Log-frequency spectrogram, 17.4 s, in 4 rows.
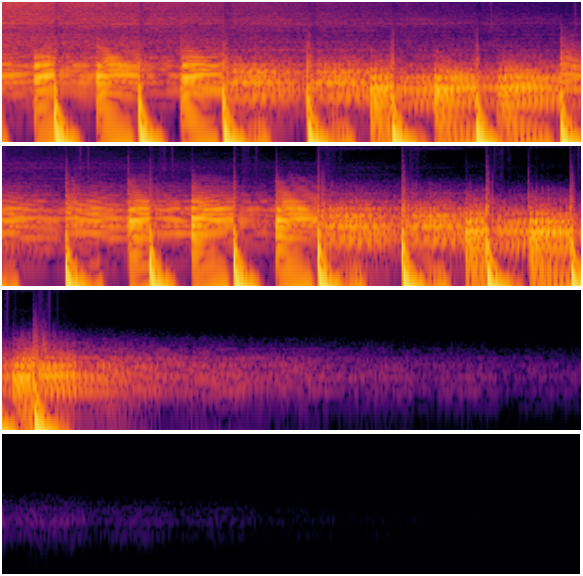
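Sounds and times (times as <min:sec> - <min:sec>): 
phonk music: 0:00.0 - 0:10.2.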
